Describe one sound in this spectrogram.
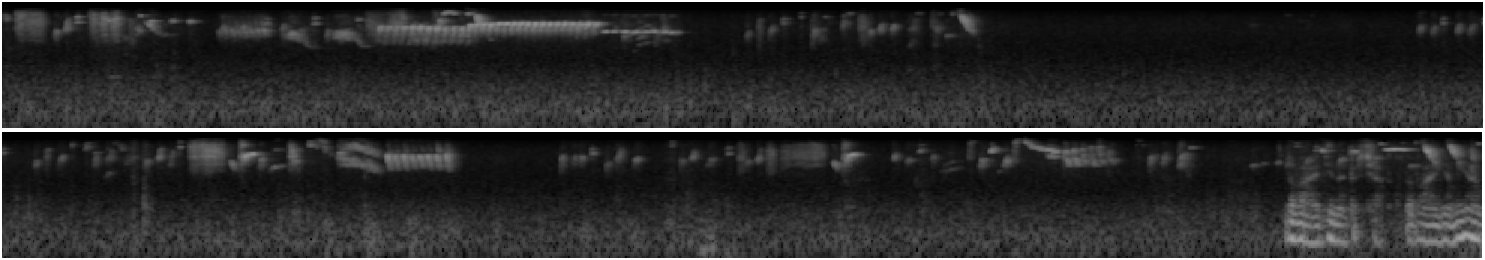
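A hawk gives shrill, rapid screeching calls in short bursts.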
